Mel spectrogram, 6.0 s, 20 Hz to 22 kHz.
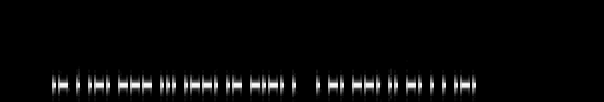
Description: Morse code, heard as a keyed tone, about 40 wpm, 700 Hz. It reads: AEROSPACE ENGINEER
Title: Practice QSO - Exchange 3 - More Info - 40wpm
